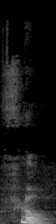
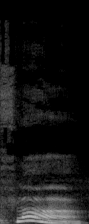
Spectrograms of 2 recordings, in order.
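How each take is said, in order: First: The word sounds like 'floor'. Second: The word sounds like 'flower'. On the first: The listener took it to mean the ground. The speaker calls it wrong. "he looked at the floor and looked at me" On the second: The listener understood it as baking flour. The speaker calls it right. "oh, flour. Oops. And I learned that day"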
